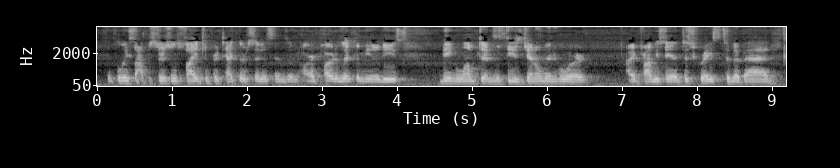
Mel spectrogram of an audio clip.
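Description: A fairly quick, monotone delivery with flat intonation and an American accent over noticeable background noise. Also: man, medium pitch for a man. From Haiti, raised in the US. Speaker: interview guest. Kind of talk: personal testimony in interview. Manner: casual, uses many fillers.

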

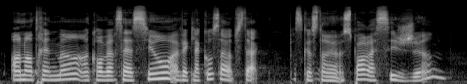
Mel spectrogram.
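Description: A woman with a Quebec accent, fairly high in pitch, with lively intonation and a moderate pace. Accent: Québécois French. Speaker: endurance athlete and coach. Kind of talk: casual interview.

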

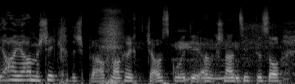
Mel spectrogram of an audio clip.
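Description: Speaking very fast, a man with a Bernese accent uses a fairly high pitch. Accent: Bernese Swiss German. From Switzerland, Bernese Seeland. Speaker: podcast host. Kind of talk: casual chat.

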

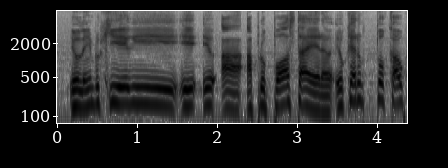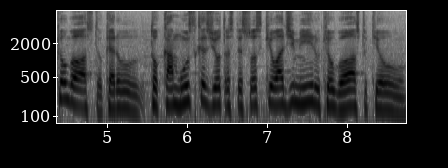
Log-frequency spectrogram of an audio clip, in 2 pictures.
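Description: Over music in the background, a man with a fairly high pitch speaks at a moderate pace and a very even loudness, with ordinary pitch variation and hardly any pauses. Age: 30s. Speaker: purchasing professional, grandson of a singer. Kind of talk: casual interview chat. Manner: halting, repeats words often.

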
